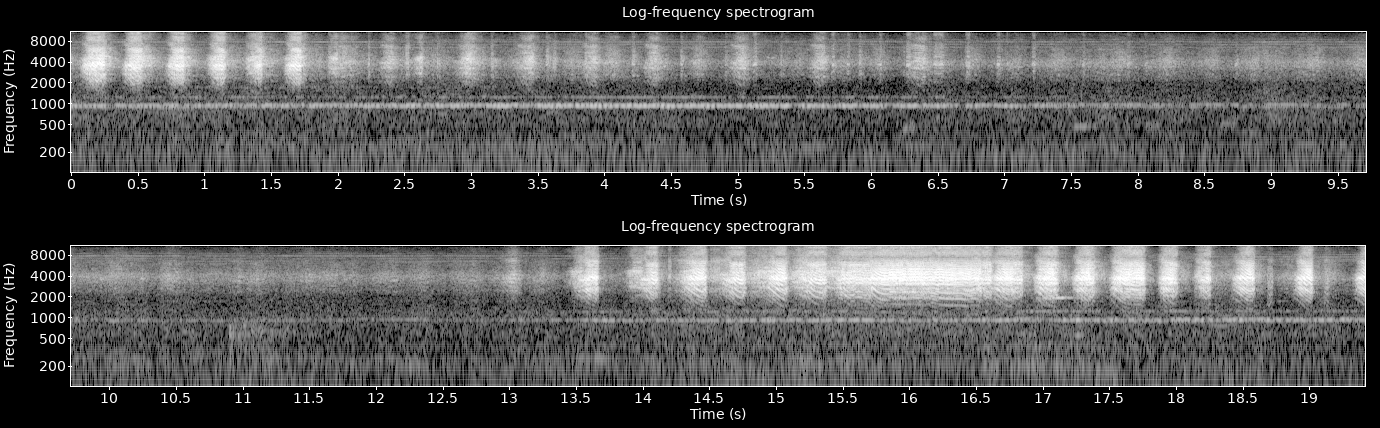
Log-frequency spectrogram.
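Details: Cicadas pulse rapidly and rhythmically, then drop to a soft hiss. They surge back with dense, loud pulses that merge into a continuous shrill buzz before breaking into pulses again. A faint steady tone hums behind.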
